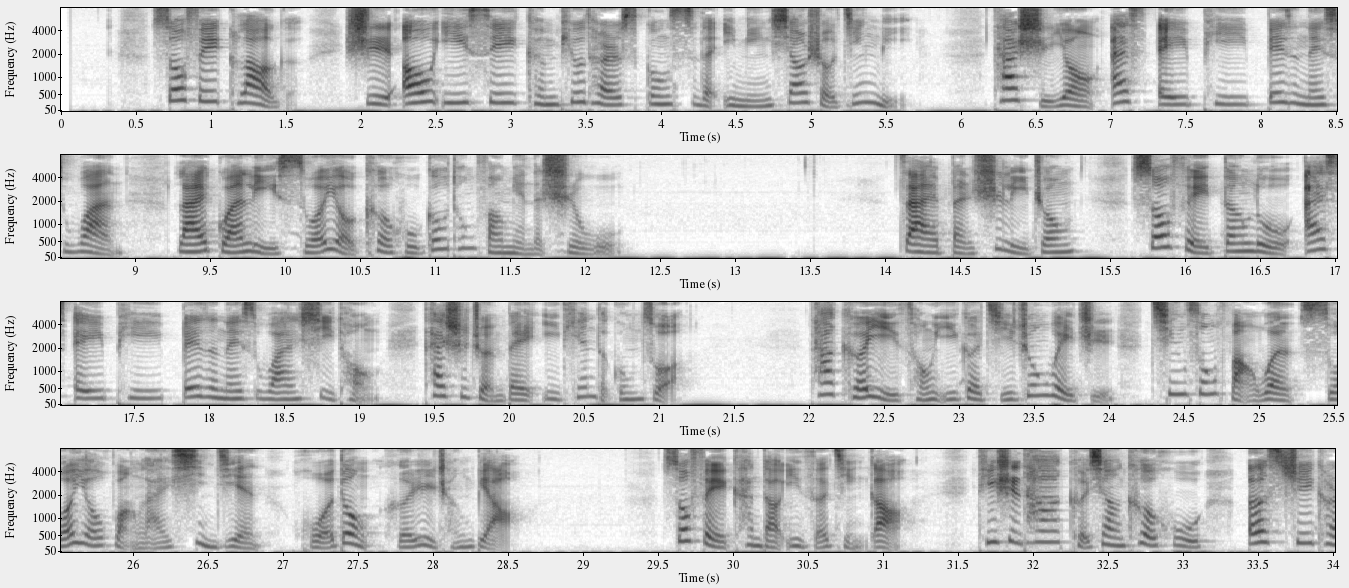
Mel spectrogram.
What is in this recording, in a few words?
chinese female locutora china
